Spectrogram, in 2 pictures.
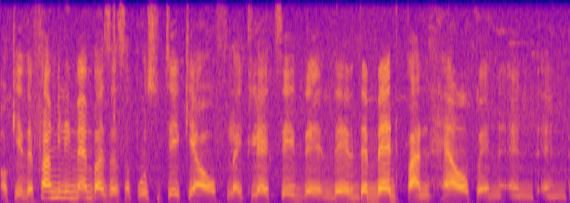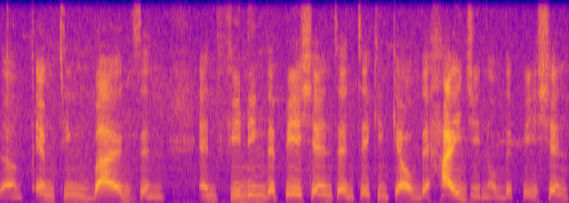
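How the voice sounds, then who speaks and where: A woman's fairly low-pitched voice with ordinary pitch variation, moderate pace and hardly any pauses, over noticeable background noise. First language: not English. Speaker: YouTuber. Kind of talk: casual vlog talk. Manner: hesitant, many fillers.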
